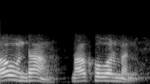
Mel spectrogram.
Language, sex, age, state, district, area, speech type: Bodo, male, 45-60, Assam, Kokrajhar, rural, conversation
